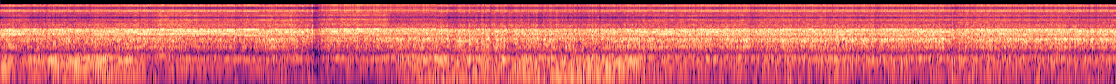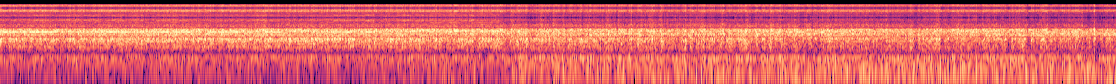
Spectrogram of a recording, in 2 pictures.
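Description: Snowmobile engine running hard through its CVT clutches, the pitch dipping and climbing in the first few seconds, then held steady for about ten seconds while the clutches shift, and falling to a lower pitch for the last several seconds.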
